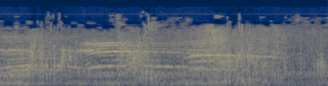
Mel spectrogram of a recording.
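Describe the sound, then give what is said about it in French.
A flock of about thirty sheep bleating while lying on hot earth beside a shepherd, several wavering calls overlapping one another almost continuously, fairly loud, with no voices. “Une trentaine de moutons, couchés sur la terre brûlante, se reposaient près de lui.”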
